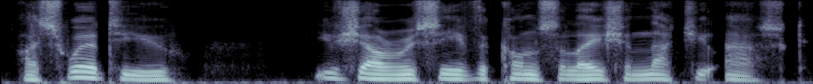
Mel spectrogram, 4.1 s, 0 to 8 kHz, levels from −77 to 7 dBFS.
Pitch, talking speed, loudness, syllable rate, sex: 120 Hz, 175 wpm, -17 LUFS, 5.5 syllables/s, male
